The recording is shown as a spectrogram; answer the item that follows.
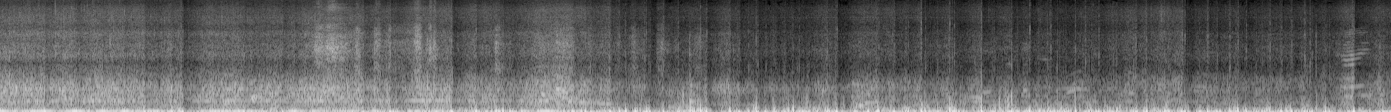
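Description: Wind buffeting the microphone over a boat's low engine rumble and water rushing along the hull as the boat runs through the sea during a fight with a mako shark. The rumble is steady for the first few seconds and turns uneven about halfway through.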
